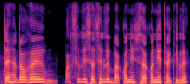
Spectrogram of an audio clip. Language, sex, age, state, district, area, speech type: Assamese, female, 60+, Assam, Majuli, urban, spontaneous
